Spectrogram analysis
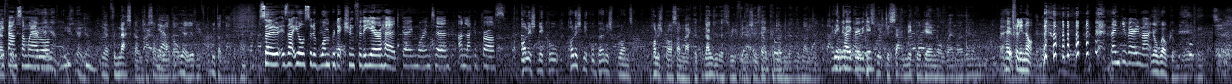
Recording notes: Chats live at Decorex 2022 in Earls Court.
